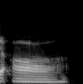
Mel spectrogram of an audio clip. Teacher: विवृत यानी कि ओपन, ठीक है, जिन स्वरों के उच्चारण में मुख द्वारा पूरा पूरा खुल जाता है, जैसे आ, ठीक है, आ में पूरा मुंह खुल जाता है।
